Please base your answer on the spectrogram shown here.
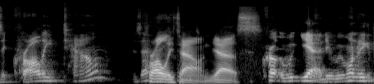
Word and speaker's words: Crawley Town: We wanted to get to, how do you pronounce it? Is it Crawley Town? Is that Crawley Town?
